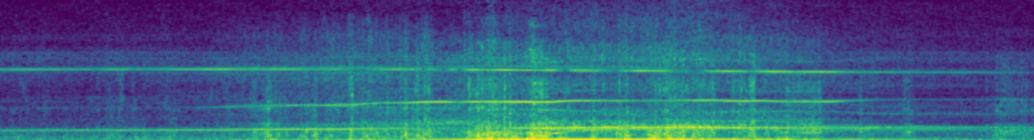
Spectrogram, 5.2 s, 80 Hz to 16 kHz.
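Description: An E-flite P-51D Mustang 1.0m electric RC model plane in flight gives a steady, high motor whine that swells to a peak midway as it passes, then gradually fades. No voices are heard.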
